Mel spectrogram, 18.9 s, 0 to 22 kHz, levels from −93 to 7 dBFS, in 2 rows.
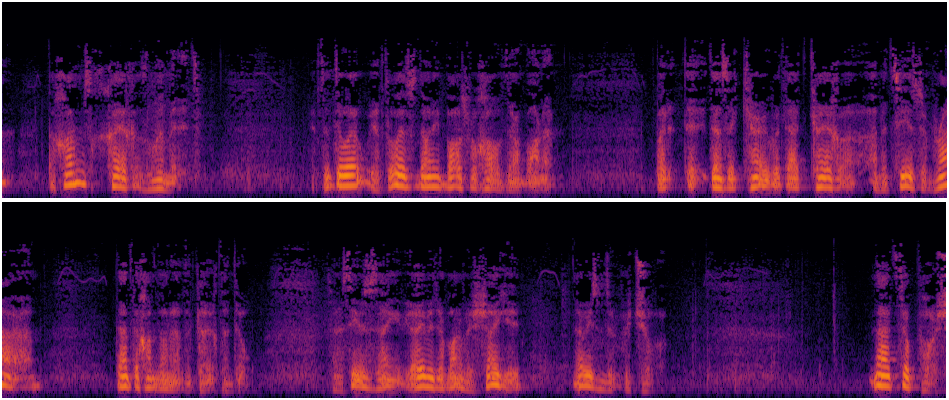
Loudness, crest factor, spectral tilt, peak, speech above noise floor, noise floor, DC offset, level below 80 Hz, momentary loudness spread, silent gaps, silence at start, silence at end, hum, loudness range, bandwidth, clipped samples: -29 LUFS; 22 dB; -6.5 dB/octave; -8 dBFS; 32 dB; -60 dBFS; under 0.1%; -74 dBFS; 20 LU; none; 0 s; 0 s; none; 6 LU; 10.5 kHz; under 0.1%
